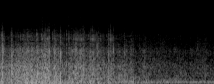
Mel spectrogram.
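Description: Bobsleigh sliding fast down an ice track: runners scraping on the ice and air rushing past the onboard microphone, loudest in the first second and easing off after.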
